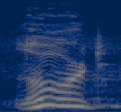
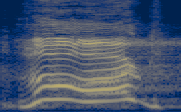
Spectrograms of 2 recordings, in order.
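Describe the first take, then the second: First: It is said calmly and softly. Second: It is said with sharp intensity.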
